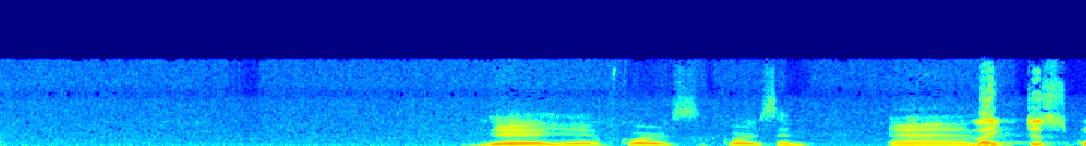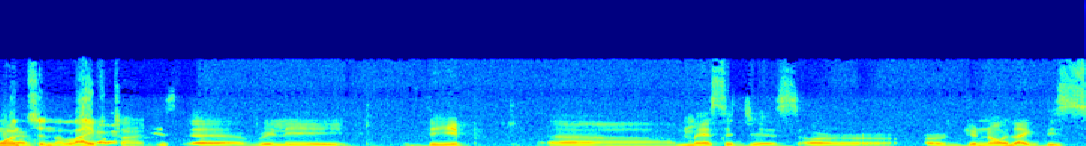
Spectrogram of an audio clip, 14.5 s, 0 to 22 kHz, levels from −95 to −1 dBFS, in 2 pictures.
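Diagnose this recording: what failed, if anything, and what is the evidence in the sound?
The speech sinks by roughly 25 dB from 7.16 to 7.43 s and again from 7.66 to 8.57 s. This is speech suppressed in double talk at the call-processing stage: the echo canceller likely could not separate the near-end talker from the overlapping loudspeaker echo and attenuated both.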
